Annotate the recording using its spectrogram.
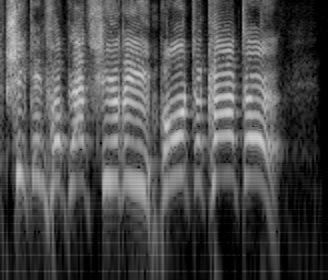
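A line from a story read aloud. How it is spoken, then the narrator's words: Shouting. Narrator (German): schrie Dean Thomas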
